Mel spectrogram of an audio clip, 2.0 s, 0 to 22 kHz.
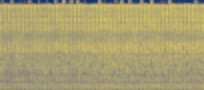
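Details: Roadside-pickup MTD mower with a Tecumseh engine, on 0W-20 oil. Steady, even single-cylinder beat at constant speed with no knocking or misses; the earlier hard metallic rapping is gone and it sounds like a normal mower.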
